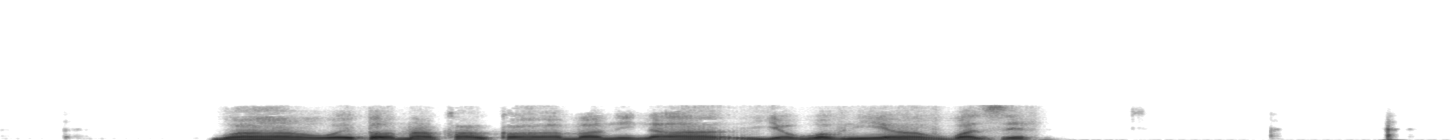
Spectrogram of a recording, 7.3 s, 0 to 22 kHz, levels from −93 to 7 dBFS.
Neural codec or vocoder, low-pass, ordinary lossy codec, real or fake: codec, 16 kHz in and 24 kHz out, 0.4 kbps, LongCat-Audio-Codec, four codebook decoder; 5.4 kHz; MP3, 32 kbps; fake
